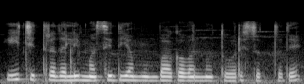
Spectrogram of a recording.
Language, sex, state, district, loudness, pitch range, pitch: Kannada, female, Karnataka, Bangalore, -14 LUFS, 175-200 Hz, 185 Hz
